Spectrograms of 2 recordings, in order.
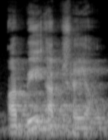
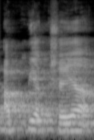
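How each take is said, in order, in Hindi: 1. दोनों शब्द अलग-अलग शब्दों की तरह बोले जाते हैं। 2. दोनों शब्द मिलकर एक शब्द बन गए हैं।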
